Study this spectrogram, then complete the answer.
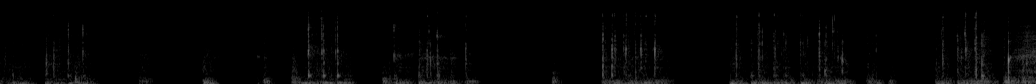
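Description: A URL is typed on a computer keyboard in quick, light clusters of keystrokes, separated by short silent pauses. The clicking is soft and close, with no voices.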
